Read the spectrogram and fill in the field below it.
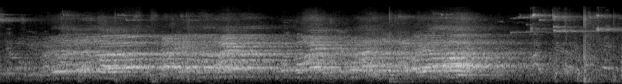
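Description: Young men shout and call out loudly in a large echoing hall.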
